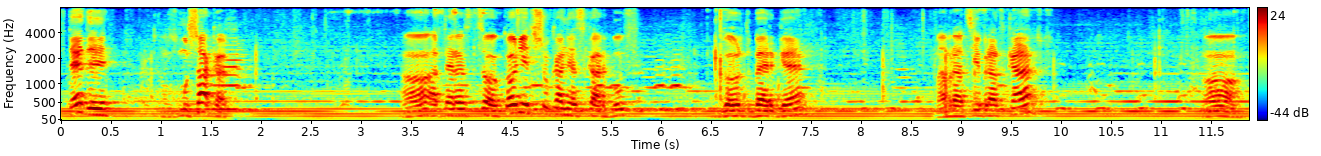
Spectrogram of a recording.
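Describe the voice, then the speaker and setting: An actor in a radio play voicing a condescending German camp officer who collects birds, halting and musing between commands. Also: male voice, fairly high pitch. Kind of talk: radio drama acting. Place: wooden barn, live performance. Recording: roomy barn sound with music behind. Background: music.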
